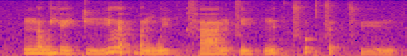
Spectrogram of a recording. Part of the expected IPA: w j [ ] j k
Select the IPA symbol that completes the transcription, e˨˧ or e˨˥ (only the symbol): e˨˧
